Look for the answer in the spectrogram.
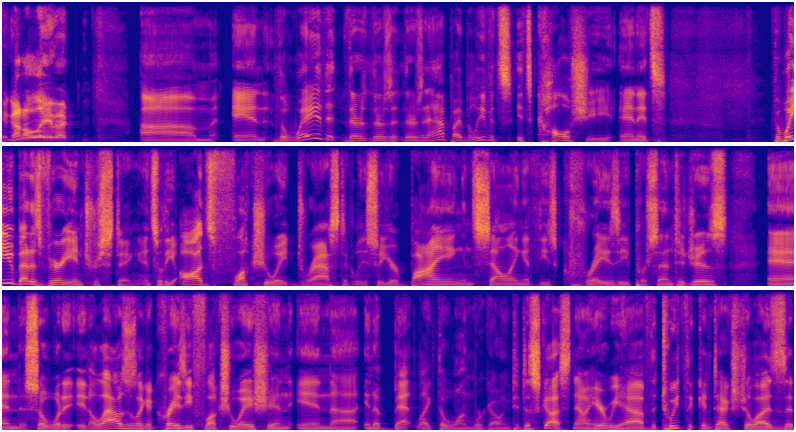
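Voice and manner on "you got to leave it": very high, loud yelling. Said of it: "just yelling at a dog".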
